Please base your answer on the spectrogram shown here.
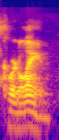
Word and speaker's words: Coeur d'Alene: that is named after, it should be a French pronunciation, which would be Coeur d'Alene, right? Yes. But it's not. It's Americanized. It's Coeur d'Alene.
